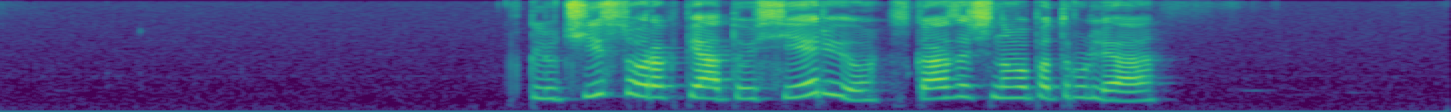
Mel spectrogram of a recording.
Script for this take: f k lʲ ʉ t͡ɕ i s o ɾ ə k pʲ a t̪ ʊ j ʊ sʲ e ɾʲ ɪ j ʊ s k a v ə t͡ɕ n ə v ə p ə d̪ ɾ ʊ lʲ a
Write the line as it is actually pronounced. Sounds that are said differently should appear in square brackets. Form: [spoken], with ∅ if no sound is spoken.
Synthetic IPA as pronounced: f k lʲ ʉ t͡ɕ i s o ɾ ə k pʲ a t̪ ʊ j ʊ sʲ e ɾʲ ɪ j ʊ s k a [z] ə t͡ɕ n ə v ə p ə [t̪] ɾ ʊ lʲ a

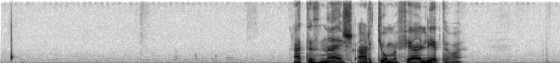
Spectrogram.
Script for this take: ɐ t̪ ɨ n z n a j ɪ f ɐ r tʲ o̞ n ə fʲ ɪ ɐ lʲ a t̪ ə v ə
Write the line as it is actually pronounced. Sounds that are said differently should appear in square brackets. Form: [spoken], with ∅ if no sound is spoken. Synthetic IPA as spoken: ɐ t̪ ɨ [∅] z n a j ɪ [ʂ] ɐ r tʲ o̞ [m] ə fʲ ɪ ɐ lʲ [e] t̪ ə v ə

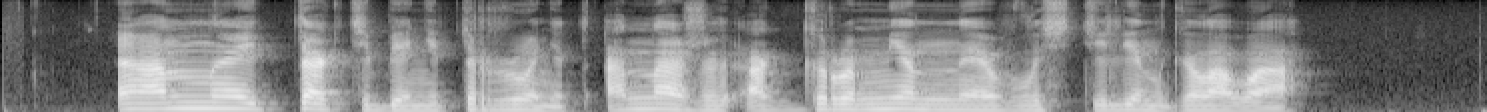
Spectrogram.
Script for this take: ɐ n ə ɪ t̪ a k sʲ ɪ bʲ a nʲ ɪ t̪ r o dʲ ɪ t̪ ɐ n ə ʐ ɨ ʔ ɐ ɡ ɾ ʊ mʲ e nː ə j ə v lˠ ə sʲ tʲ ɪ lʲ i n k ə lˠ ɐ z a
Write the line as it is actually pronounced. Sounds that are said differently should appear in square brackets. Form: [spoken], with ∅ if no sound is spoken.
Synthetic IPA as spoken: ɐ n [a] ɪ t̪ a k [tʲ] ɪ bʲ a nʲ ɪ t̪ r o [nʲ] ɪ t̪ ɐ n [a] ʐ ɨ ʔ ɐ ɡ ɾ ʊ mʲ e nː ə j ə v lˠ ə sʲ tʲ ɪ lʲ i n [ɡ] ə lˠ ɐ [v] a

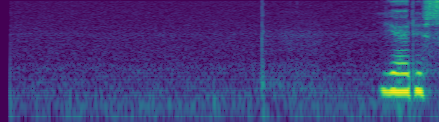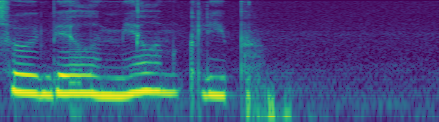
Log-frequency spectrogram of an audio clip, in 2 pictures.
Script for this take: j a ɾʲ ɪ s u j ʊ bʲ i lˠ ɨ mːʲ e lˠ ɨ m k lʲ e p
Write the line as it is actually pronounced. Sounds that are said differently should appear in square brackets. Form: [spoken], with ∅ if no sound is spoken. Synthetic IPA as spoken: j a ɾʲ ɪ s u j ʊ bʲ [e] lˠ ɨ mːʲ e lˠ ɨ m k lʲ [i] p

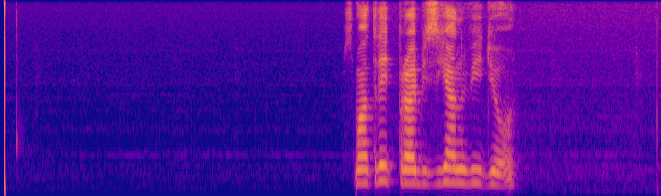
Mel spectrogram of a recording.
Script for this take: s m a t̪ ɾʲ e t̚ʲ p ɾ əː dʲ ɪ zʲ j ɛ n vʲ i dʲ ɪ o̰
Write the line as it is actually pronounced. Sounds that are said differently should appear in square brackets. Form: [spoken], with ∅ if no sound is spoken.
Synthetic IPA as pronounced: s m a t̪ ɾʲ e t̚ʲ p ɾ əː [bʲ] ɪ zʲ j [a] n vʲ i dʲ ɪ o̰

